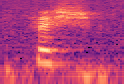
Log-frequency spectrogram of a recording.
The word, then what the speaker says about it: ghoti: this one, Ghoti, and he says this can be pronounced as if it's fish, because GH, enough, GH can be an F, women, E, TI as in nation, that can be a sh sound, right?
